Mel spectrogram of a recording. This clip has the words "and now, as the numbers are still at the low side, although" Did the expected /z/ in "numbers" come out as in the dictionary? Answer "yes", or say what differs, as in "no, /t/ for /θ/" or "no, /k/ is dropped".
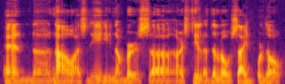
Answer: no, /s/ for /z/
